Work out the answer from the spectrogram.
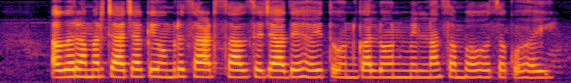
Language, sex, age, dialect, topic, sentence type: Magahi, female, 18-24, Southern, banking, statement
